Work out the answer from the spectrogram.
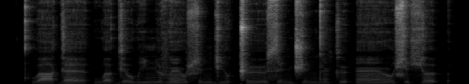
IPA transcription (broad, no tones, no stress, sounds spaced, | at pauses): kʷʰ aː ɡ ɛ | w ɐ ɡ e ʊ̯ w i ɲ ʏ v ɛ̃ ʊ̯ ɬ ɪ ŋ ɡ i ʊ̯ ǁ ʏː z e n d͡ʒ ɪ n d ɛ̃ k ʏ ʔ ɛ̃ː ʊ̯ ɕ ɛ ç ə ʔ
